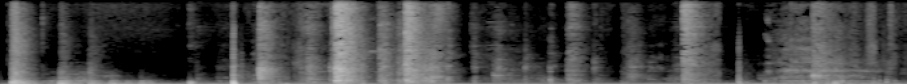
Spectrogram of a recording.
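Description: Handling noises: scattered clicks and knocks with a few short rustles of the plastic wrapping around the new mop, the loudest about two and a half seconds in.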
